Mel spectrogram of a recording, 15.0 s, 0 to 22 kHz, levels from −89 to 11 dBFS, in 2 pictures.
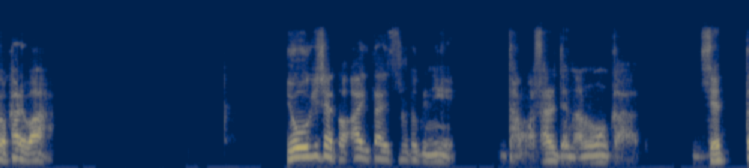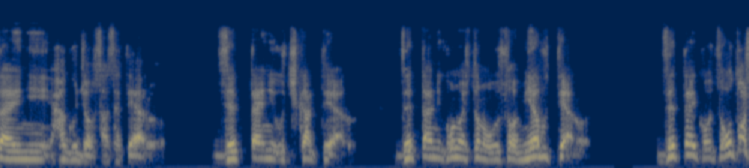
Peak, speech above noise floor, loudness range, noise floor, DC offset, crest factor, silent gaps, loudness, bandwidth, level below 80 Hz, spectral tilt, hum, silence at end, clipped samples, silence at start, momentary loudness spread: -10 dBFS; 62 dB; 5 LU; -89 dBFS; under 0.1%; 20 dB; 13.66-13.70 s; -28 LUFS; 12.5 kHz; -76 dBFS; -4.5 dB/octave; none; 0 s; under 0.1%; 0 s; 15 LU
